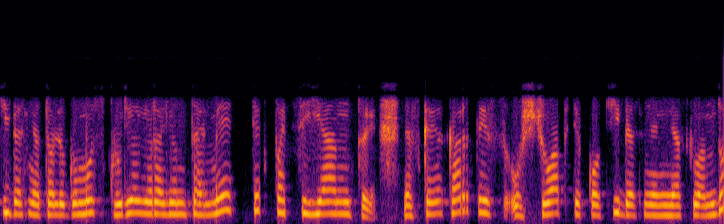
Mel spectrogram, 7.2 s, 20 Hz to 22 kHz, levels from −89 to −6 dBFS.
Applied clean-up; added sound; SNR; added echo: none; none; none; none.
